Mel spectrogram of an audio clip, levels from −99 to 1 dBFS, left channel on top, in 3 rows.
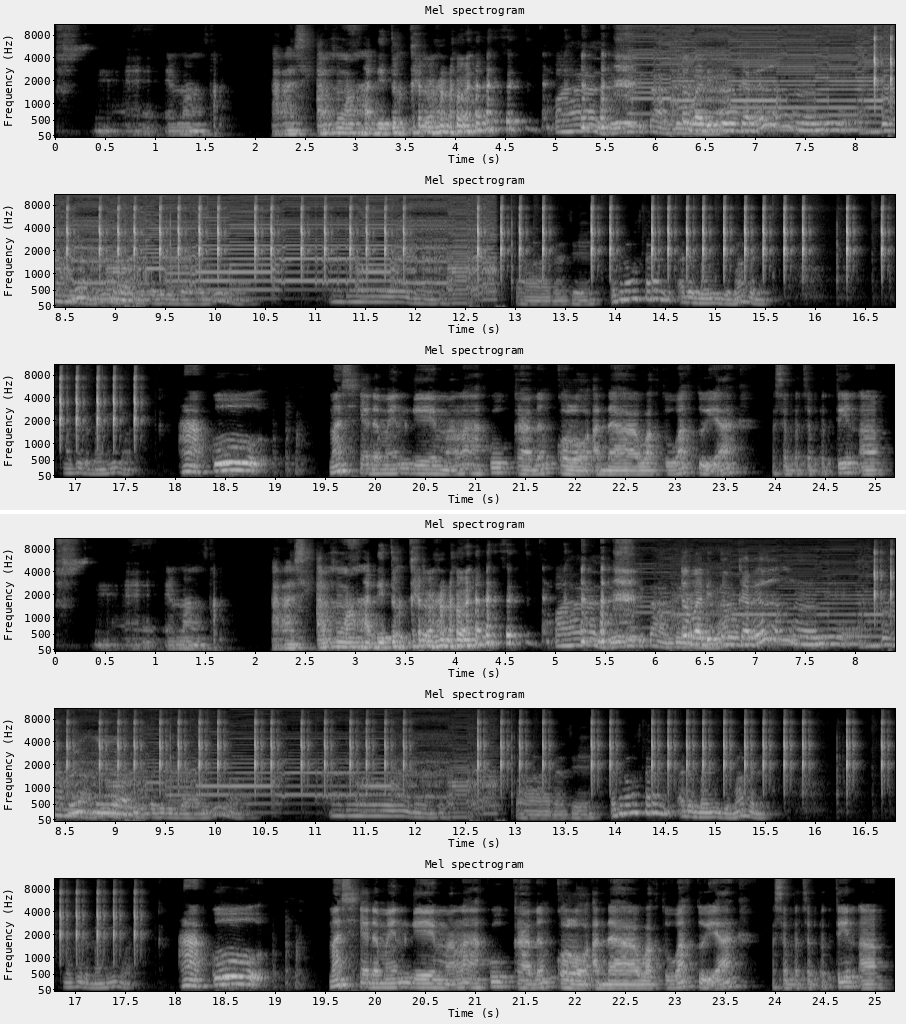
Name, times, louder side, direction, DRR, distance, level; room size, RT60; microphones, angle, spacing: voice 1, 0.0-1.5 2.2-4.6 4.9-5.0 5.2-5.8 6.3-7.7 8.5-9.3 18.0-18.9 19.5-25.0, right 1 dB, 45° right, 1.3 m, -35 dB
voice 2, 3.7-4.4 4.7-7.0 7.7-10.4 11.1-12.3 13.0-15.6 16.9-17.6, equal, 15° right, 0.8 m, -43 dB
sound 1, 5.7-12.8, left 6 dB, 80° left, 0.8 m, -44 dB
Telephone, 8.2-8.5 8.8-10.1 10.4-10.6 10.9-11.9 12.6-13.3 13.8-14.0 14.4-15.9 16.2-16.3 16.7-17.6, left 6 dB, 20° left, 0.5 m, -26 dB
11.0 x 5.3 x 3.1 m
head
